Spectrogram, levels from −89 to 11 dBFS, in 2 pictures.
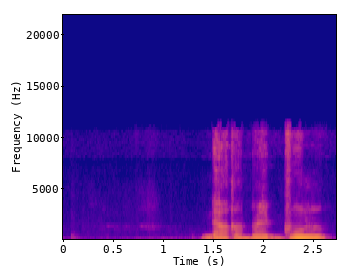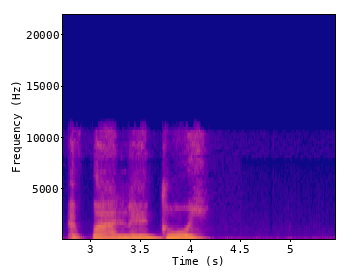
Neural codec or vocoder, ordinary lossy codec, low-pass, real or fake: codec, 24 kHz, 0.9 kbps, WavTokenizer, medium music audio release; Opus, 24 kbps; 10.8 kHz; fake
